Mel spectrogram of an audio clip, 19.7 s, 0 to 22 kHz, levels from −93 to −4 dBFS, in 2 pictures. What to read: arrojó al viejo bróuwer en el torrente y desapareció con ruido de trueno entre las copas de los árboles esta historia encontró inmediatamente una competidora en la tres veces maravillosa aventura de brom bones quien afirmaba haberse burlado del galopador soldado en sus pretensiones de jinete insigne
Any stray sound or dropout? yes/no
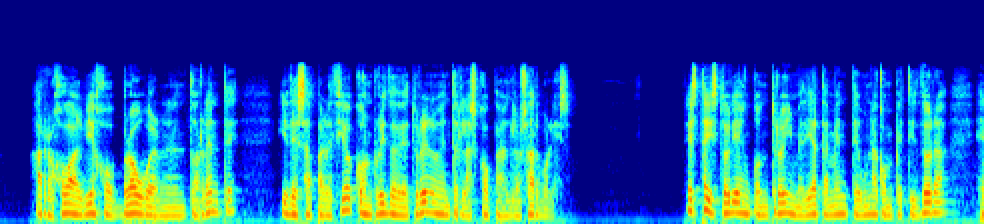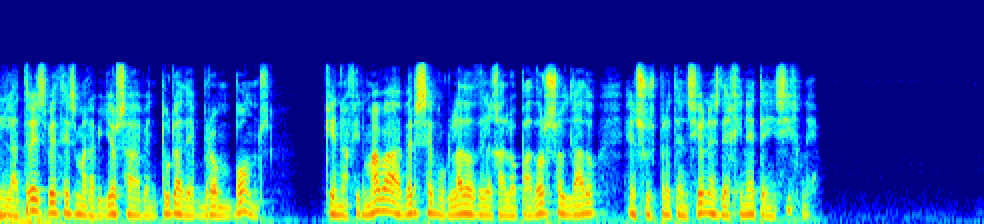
no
